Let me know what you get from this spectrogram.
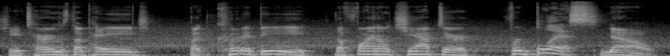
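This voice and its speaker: A man's energetic, excited voice over noticeable background noise. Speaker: video game commentator and YouTuber. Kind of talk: live wrestling match commentary, fast-paced play-by-play.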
